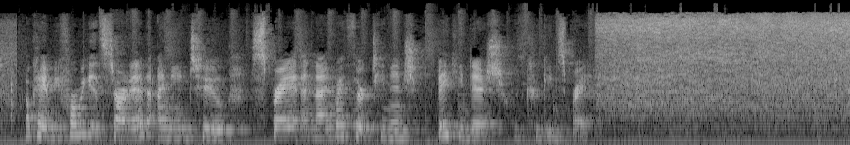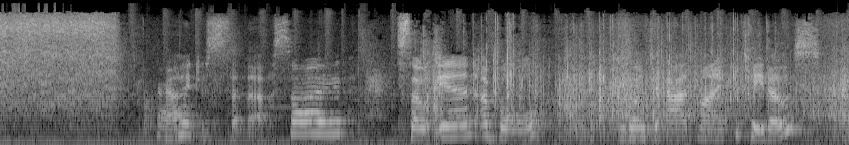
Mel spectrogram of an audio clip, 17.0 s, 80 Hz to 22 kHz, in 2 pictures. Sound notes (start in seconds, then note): 5.9 can spraying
